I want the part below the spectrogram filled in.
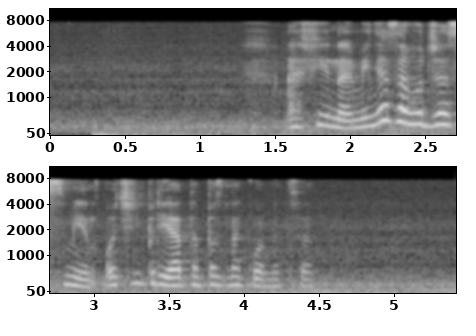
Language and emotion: Russian, positive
